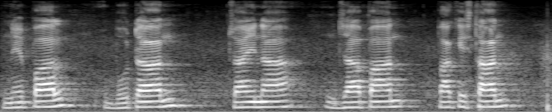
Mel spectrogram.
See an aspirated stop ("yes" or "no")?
no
